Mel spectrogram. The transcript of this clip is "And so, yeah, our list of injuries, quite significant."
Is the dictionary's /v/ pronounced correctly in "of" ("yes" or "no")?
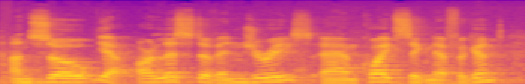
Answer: yes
